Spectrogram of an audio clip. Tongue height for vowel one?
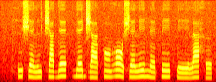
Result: high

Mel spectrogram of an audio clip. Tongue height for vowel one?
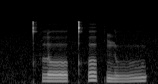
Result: mid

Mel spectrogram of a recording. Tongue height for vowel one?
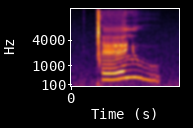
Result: mid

